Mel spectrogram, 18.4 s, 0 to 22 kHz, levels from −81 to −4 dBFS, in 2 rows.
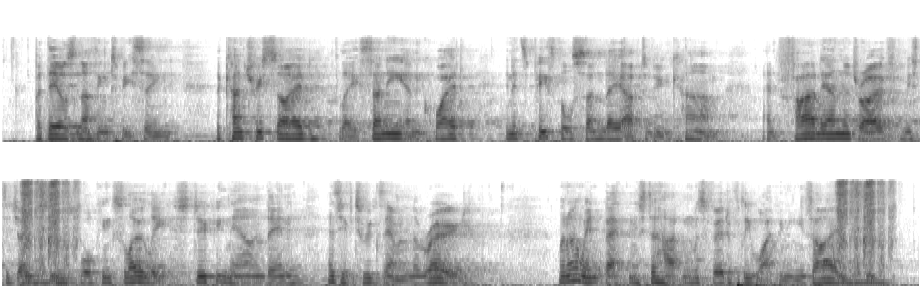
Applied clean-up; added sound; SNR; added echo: none; Writing; 1 dB; reverberation time 2.0 s.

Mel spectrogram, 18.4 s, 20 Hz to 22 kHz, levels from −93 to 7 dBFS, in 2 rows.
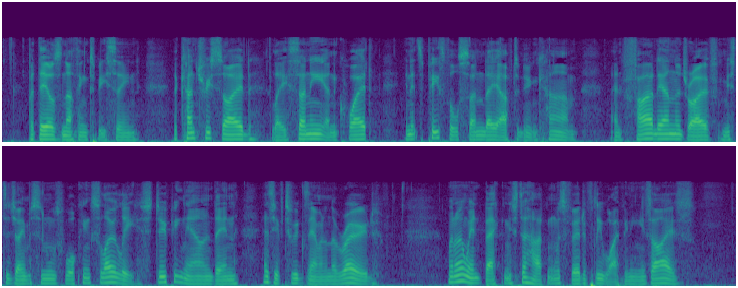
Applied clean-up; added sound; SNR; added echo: none; none; none; none.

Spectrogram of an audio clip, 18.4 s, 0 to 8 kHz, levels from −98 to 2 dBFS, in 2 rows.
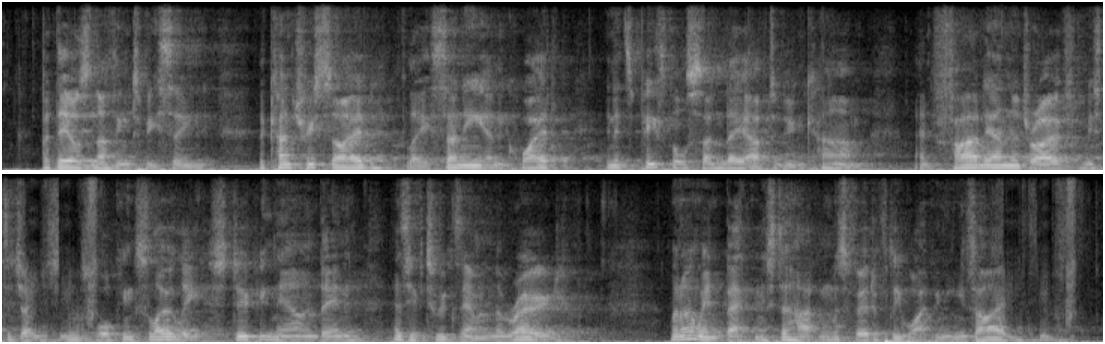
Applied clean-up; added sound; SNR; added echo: neural separator model SepFormer DNS4.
